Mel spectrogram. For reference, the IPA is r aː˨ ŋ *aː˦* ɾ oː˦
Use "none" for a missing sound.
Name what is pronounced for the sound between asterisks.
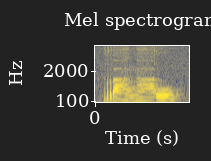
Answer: aː˨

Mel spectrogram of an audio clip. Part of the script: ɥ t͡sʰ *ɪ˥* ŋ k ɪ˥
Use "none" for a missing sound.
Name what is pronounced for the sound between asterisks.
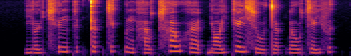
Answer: ɪ˥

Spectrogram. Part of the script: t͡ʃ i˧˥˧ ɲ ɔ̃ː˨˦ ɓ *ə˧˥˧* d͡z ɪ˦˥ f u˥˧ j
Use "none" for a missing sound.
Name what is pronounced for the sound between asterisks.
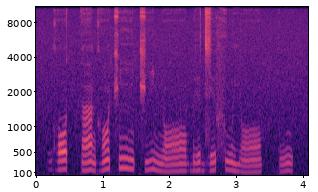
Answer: ɪ˧˥˧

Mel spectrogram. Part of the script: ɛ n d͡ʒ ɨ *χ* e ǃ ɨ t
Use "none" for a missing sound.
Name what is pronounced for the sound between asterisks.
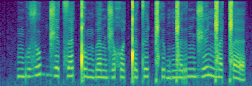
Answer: χʷ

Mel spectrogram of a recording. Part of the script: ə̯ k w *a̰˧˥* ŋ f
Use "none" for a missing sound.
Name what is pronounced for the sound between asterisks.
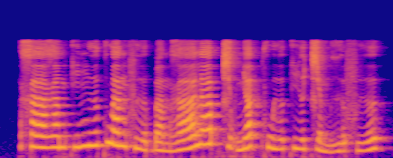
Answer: a˧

